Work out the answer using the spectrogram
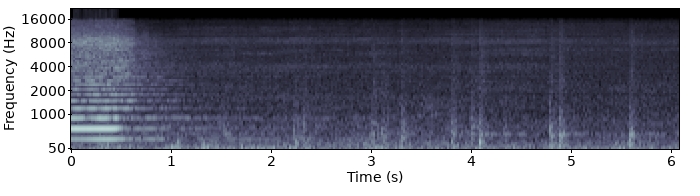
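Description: A train horn blaring on one steady note, cutting off about half a second in. Then the train's steady running noise with the wheels clacking over rail joints and points, a knock about every second.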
